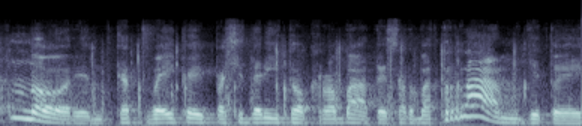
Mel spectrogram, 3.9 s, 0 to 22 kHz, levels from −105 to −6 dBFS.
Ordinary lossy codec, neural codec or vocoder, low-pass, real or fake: Opus, 16 kbps; none; 10.8 kHz; real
